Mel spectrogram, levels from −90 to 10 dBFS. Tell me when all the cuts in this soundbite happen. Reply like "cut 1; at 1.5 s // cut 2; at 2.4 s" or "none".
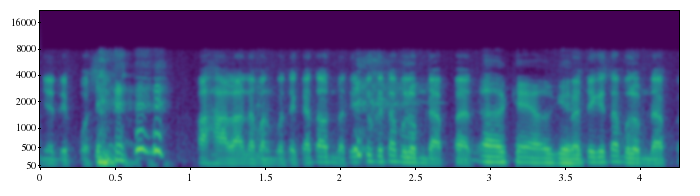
none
